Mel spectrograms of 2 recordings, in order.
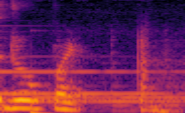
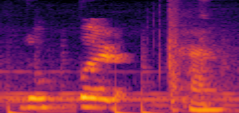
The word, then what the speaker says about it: रोपड़: मतलब बहुत लोग रोपर इसका एग्जैक्ट प्रोनाउंसिएशन क्या है? इट्स रोपड़. रोपड़. डी. हाँ, रोपड़. ओके.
